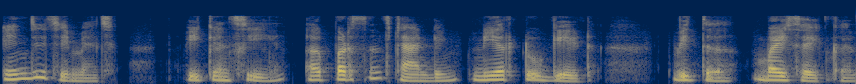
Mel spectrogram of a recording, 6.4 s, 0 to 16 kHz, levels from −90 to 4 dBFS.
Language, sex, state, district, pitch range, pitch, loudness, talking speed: English, male, Karnataka, Bangalore, 140-195 Hz, 170 Hz, -21 LUFS, 140 wpm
